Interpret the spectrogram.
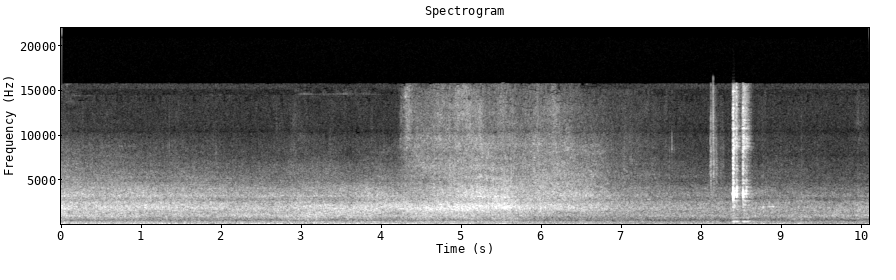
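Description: Freight train running on the line, a steady low rumble with a hiss that swells and fades about halfway through. A sharp click about eight seconds in.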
